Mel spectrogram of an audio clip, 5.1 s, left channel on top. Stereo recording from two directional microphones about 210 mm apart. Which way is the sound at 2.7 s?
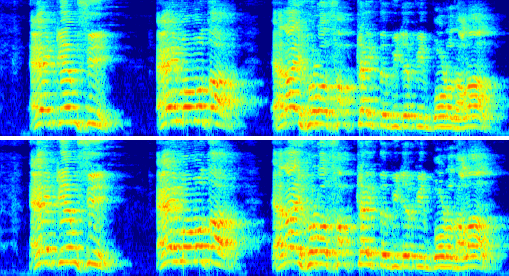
15° left (ahead or behind).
